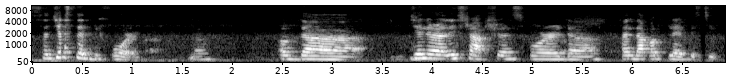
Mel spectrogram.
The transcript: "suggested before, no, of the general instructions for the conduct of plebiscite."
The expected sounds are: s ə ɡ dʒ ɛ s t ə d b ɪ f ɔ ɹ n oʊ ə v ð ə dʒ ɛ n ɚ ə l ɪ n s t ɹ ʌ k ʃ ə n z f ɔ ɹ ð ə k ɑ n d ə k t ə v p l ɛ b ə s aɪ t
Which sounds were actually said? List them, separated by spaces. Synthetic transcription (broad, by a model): s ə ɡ dʒ ɛ s t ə d b ɪ f ɔ ɹ n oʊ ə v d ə dʒ ɛ n ɚ ə l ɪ n s t ɹ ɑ k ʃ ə n s f ɔ ɹ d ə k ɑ n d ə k ə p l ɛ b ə s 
